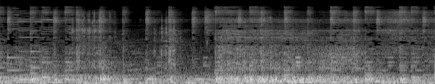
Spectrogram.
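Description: IGT Hot Hit Pepper Pays slot machine playing its electronic free-games bonus music while the reels spin and stop.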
